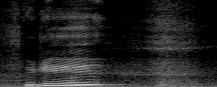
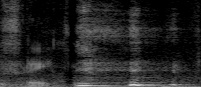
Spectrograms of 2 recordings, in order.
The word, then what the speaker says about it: Frey: hermanos Fry o Frey, no sé cómo se pronuncia Frey, porque mi cerebro alemán dice, bueno, es la Y, pero la Y no es como una I, y entonces sería Fry, pero Fry no es así porque no es una I, entonces la I no sonaría como una I, pero la Y en alemán funciona como Upsilon, y la Upsilon se pronuncia como U. Frey. Ni idea, pero vamos a decirle Frey.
